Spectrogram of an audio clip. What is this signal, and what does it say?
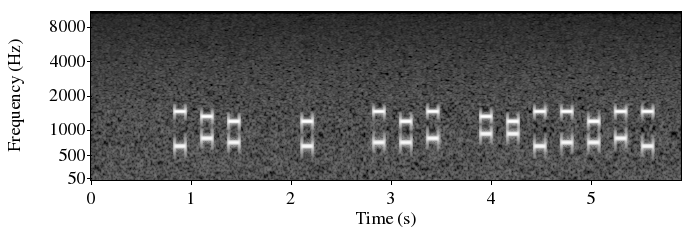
DTMF, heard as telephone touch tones, dialled by machine, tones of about 110 ms. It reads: 384 1 649 0*36493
